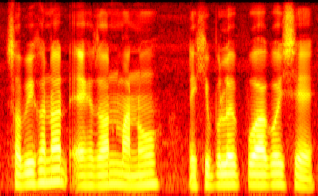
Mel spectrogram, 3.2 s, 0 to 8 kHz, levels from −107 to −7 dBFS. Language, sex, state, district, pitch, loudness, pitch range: Assamese, male, Assam, Hailakandi, 120 Hz, -19 LUFS, 115-125 Hz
